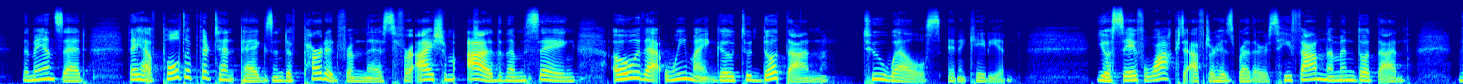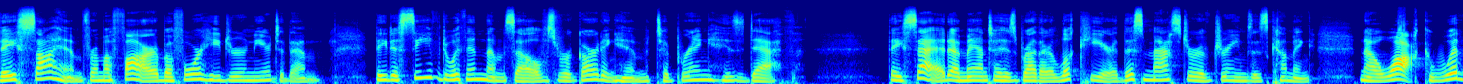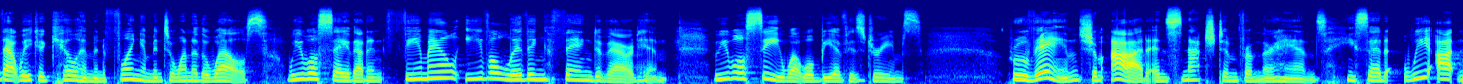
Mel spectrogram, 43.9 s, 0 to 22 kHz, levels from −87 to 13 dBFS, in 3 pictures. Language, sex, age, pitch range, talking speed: English, female, 20-39, 170-230 Hz, 170 wpm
